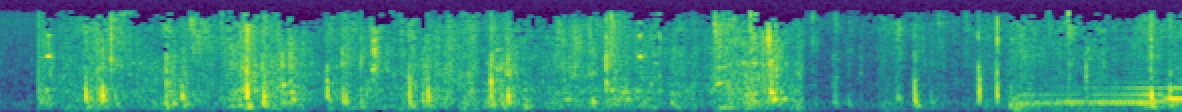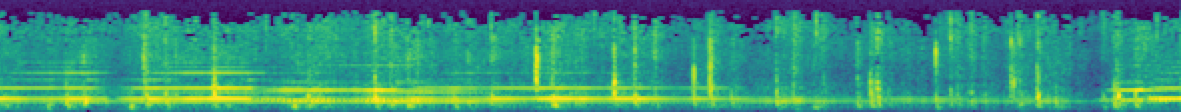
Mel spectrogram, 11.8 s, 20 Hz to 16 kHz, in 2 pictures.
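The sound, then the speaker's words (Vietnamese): Hooves clip-clop in a quick, uneven trot as three prized horses, one a pregnant mare, are led along a road. Many faint hoof strikes continue throughout, and a low, steady droning tone joins midway. “Chỉ khi mà rời khỏi địa phận của Đình Châu, hắn mới dẫn 3 con ngựa quý chạy về trung thổ trước.”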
